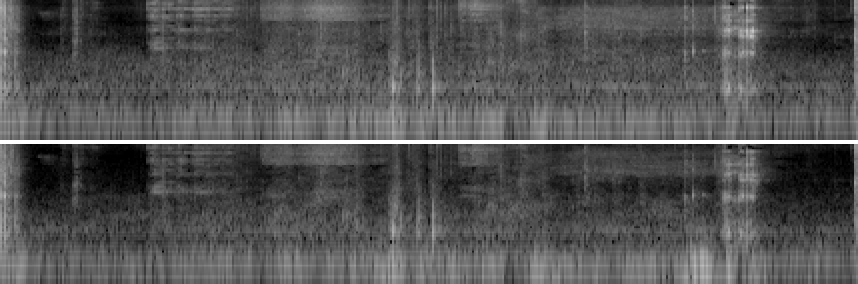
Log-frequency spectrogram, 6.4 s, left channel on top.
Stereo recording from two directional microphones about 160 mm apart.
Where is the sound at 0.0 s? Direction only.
10° left (ahead or behind).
